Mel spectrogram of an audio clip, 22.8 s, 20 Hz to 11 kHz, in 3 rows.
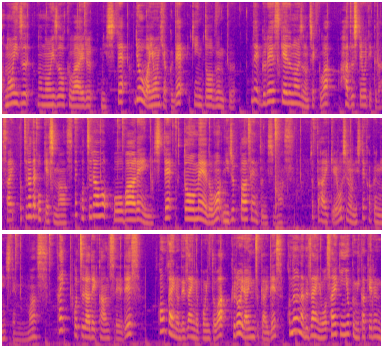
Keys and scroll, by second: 12.0-12.9 typing, 13.0 Return.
